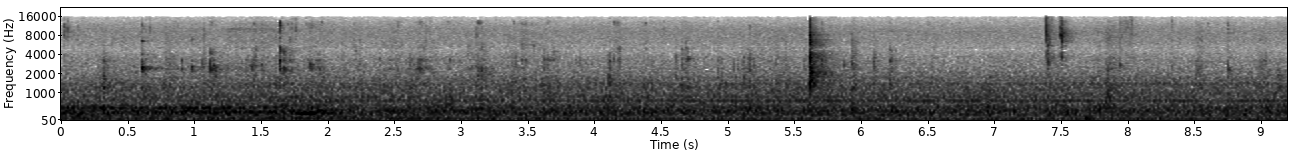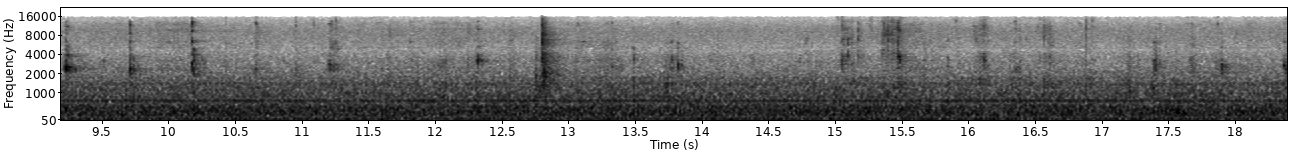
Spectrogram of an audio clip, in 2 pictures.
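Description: A person chewing fried sweet plantain close to the microphone: soft, wet mouth clicks at uneven intervals, with two sharper clicks about five and a half and thirteen seconds in, over a steady faint hum.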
